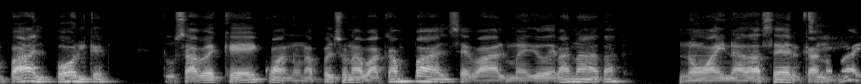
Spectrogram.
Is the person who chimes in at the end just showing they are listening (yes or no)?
yes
